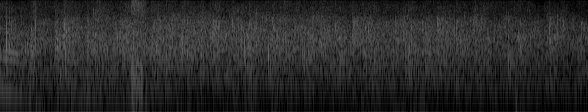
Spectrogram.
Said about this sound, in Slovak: Môžeme dať potlesk Pánovi za to. Haleluja.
